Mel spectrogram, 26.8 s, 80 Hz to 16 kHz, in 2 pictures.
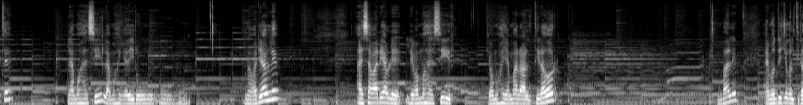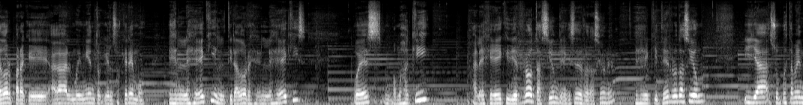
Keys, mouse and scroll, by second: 0.6 right click, 3.9 right click, 18.3 right click, 26.3 click.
